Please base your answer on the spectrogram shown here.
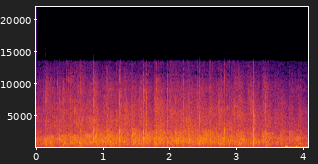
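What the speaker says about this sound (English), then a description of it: "Let's give them a round of applause." A city council audience applauds as board members stand, with a brisk, moderately loud burst of clapping carrying a few sharp individual claps and some low thumps.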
